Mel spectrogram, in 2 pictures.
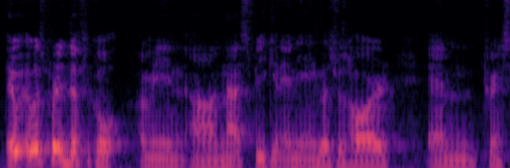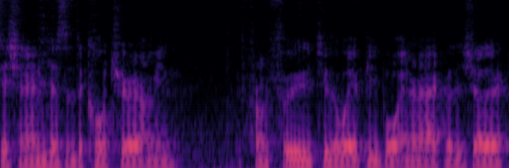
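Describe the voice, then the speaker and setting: A young college soccer player from Honduras, a native Spanish speaker, talking casually in an interview with many fillers. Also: male voice, medium pitch, moderate pace. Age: young adult. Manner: relaxed, many fillers like "I mean" and "uh".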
